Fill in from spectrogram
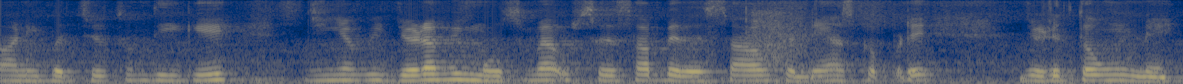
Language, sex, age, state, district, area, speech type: Dogri, female, 60+, Jammu and Kashmir, Reasi, urban, spontaneous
